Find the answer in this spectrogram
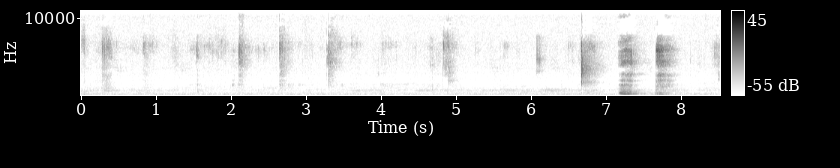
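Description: Close-miked chewing and lip smacking of a person eating, soft wet clicks every half-second or so, with two louder short mouth sounds about seven seconds in.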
